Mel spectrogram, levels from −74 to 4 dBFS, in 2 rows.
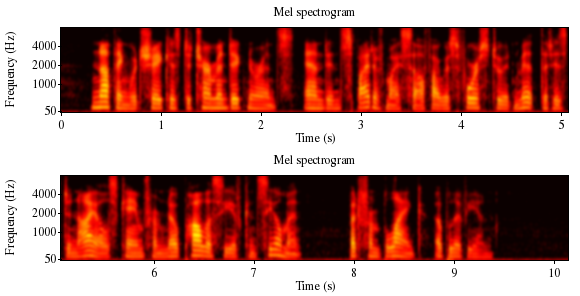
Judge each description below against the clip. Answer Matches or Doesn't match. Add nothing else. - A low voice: Doesn't match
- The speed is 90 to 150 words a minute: Doesn't match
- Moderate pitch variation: Matches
